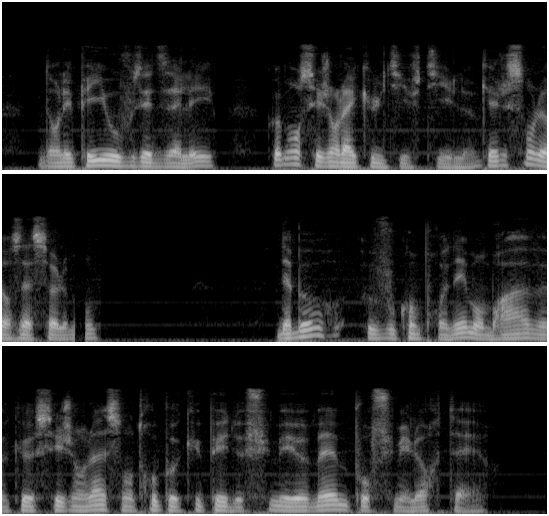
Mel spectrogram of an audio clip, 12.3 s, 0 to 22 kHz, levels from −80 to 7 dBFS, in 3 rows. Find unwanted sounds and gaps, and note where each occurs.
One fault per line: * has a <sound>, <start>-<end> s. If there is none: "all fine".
* has a dropout, 4.6-4.7 s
